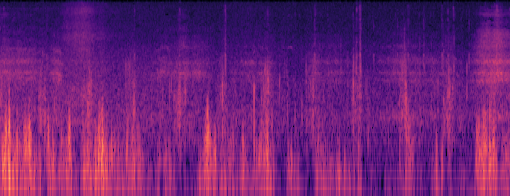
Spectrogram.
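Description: Footsteps on a gravel track at a walking pace, a run of short crunching steps.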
